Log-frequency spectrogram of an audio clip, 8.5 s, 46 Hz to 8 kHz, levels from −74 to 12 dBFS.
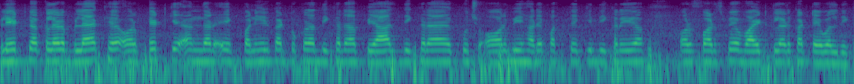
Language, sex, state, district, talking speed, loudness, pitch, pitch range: Hindi, male, Bihar, Bhagalpur, 275 wpm, -21 LUFS, 180 Hz, 175-185 Hz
